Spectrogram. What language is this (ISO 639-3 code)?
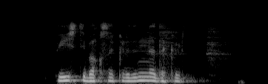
ckb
